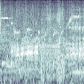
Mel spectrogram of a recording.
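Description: Repeated sheep bleats from a video game, several overlapping calls coming in a dense, continuous flock chorus with no talking.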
